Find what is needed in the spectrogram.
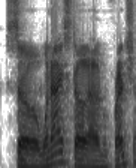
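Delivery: ordinary talk, nothing marked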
